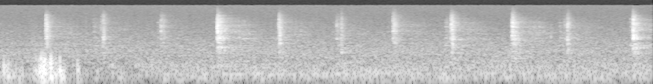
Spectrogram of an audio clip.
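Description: Footsteps: hard shoe soles clicking on a paved path at a steady walking pace, about three steps every two seconds, some louder than others. A brief low rumble sounds about half a second in.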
